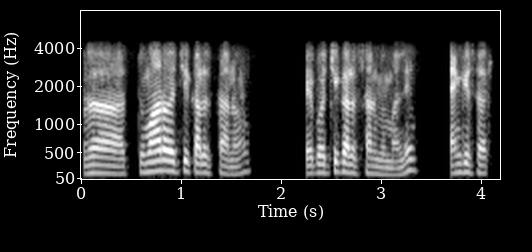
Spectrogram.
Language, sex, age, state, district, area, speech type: Telugu, male, 18-30, Telangana, Yadadri Bhuvanagiri, urban, conversation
